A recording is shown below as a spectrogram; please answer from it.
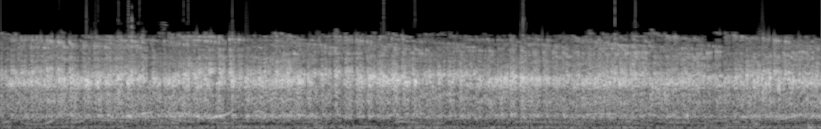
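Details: At Sangdang Fortress in Cheongju, where many toads and toad tadpoles gather, toads call at once, their pulsed trilling notes merging into a steady, noisy, rattling chorus with no single caller standing out.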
